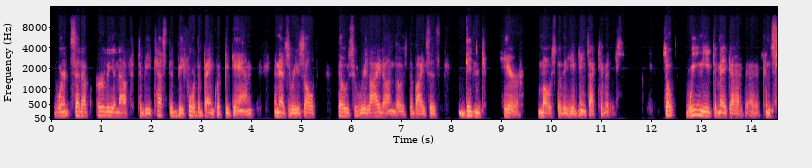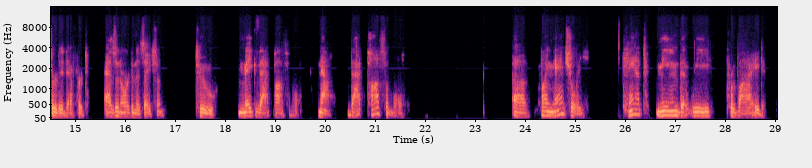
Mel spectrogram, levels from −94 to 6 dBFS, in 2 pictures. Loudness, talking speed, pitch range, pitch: -19 LUFS, 115 wpm, 110-130 Hz, 120 Hz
